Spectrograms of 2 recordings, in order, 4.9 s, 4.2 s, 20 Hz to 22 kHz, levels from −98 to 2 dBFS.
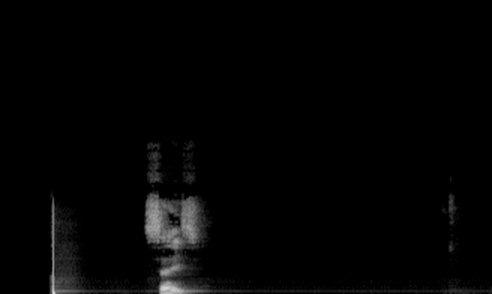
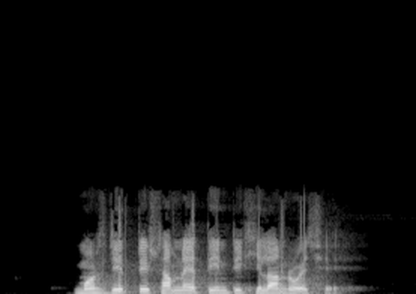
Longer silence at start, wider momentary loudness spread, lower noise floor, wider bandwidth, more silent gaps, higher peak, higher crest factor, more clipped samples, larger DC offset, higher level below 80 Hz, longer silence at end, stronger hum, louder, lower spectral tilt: second, 0.5 s vs 0.75 s; first, 19 LU vs 10 LU; about the same, -88 dBFS vs -86 dBFS; about the same, 7.8 kHz vs 7.6 kHz; neither; second, -6 dBFS vs -2 dBFS; first, 28 dB vs 18 dB; neither; neither; about the same, -50 dBFS vs -54 dBFS; first, 3 s vs 0.8 s; neither; second, -27 LUFS vs -19 LUFS; second, -5 dB/octave vs -7.5 dB/octave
